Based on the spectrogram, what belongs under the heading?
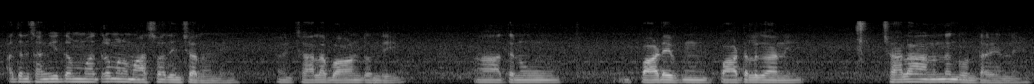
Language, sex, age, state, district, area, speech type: Telugu, male, 30-45, Telangana, Nizamabad, urban, spontaneous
